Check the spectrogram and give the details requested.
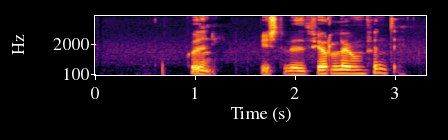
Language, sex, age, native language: Icelandic, male, 30-39, Icelandic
